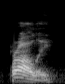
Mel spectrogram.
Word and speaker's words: probably: Probably. What? Probably gonna happen. Probably? Why do you pronounce all the B's?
